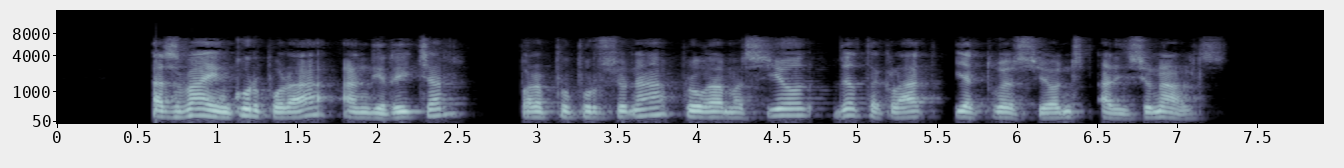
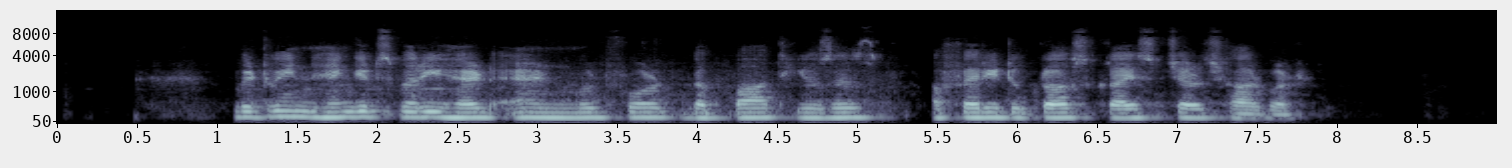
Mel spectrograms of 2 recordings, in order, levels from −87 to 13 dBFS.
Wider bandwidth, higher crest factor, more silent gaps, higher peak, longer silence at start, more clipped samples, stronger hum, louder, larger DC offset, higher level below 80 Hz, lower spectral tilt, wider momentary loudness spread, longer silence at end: about the same, 7.6 kHz vs 7.4 kHz; about the same, 18 dB vs 18 dB; first, 2.69-2.89 s vs none; first, 0 dBFS vs -4 dBFS; second, 0.6 s vs 1.1 s; neither; neither; about the same, -18 LUFS vs -20 LUFS; neither; about the same, -60 dBFS vs -64 dBFS; second, -5.5 dB/octave vs -7.5 dB/octave; about the same, 8 LU vs 7 LU; second, 0.65 s vs 1.2 s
